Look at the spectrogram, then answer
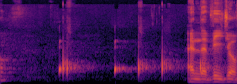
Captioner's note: buttons popping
